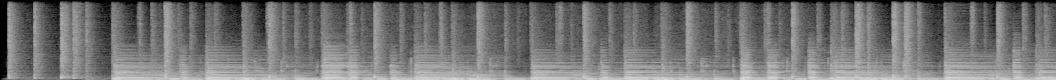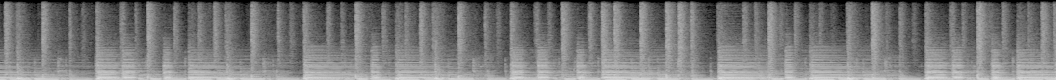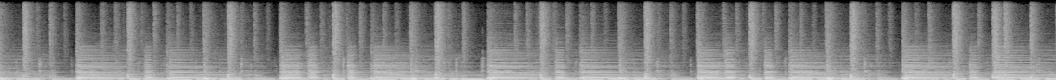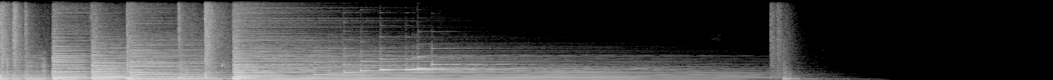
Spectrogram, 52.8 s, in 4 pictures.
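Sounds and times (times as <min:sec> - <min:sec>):
trio arrangement: 0:01.4 - 0:49.4.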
